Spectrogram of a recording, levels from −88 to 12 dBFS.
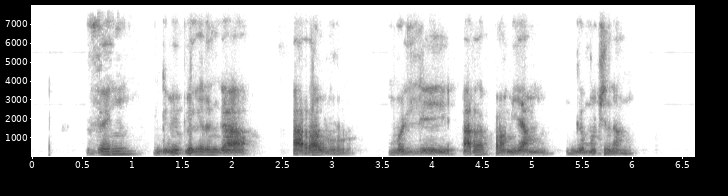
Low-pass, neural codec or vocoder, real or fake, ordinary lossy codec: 7.2 kHz; vocoder, 22.05 kHz, 80 mel bands, HiFi-GAN; fake; Opus, 24 kbps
